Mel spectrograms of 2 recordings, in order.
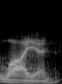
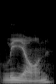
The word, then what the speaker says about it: Lion: resisting fate of Leon so not lion Leon is how you pronounce their name not Levi either apparently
